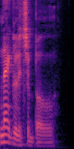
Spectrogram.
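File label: "negligible", British English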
